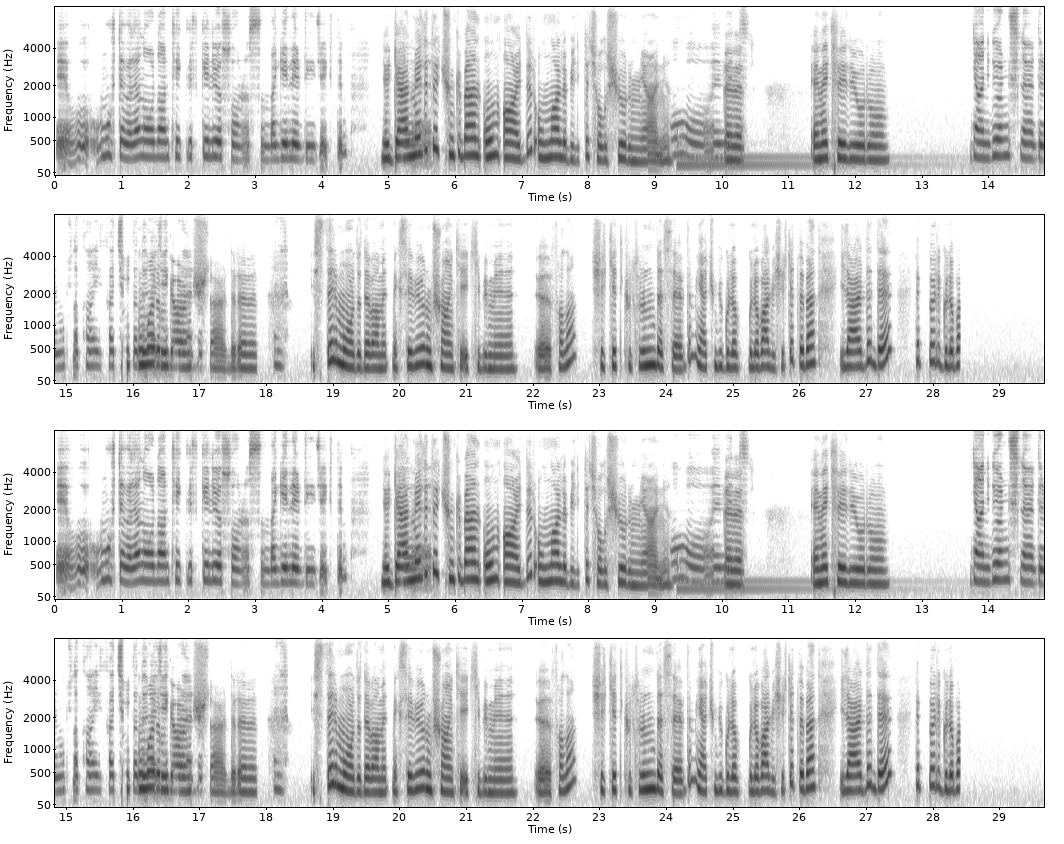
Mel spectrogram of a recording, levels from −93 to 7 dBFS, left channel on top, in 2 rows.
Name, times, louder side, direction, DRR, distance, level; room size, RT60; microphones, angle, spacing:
voice 1, 0.0-4.4 5.1-5.6 9.2-10.2 13.7-17.1 18.1-18.3, right 2 dB, 25° right, 5.0 m, -32 dB
voice 2, 4.9-9.3 10.0-10.4 11.3-12.5 16.1-17.9 18.7-21.8 22.0-22.7 22.9-27.4 27.7-28.4, right 1 dB, 5° right, 0.6 m, -26 dB
sound 1, 9.3-13.0, left 2 dB, 55° left, 3.2 m, -50 dB
open air
head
